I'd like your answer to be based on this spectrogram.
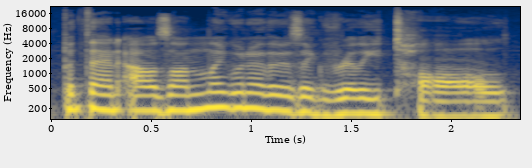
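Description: A woman's voice: lowish voice, fast, a little mellow. A young woman co-hosting a podcast, telling long stories in casual chat, peppered with "like". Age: young adult. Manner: rambling storytelling, full of "like". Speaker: podcast co-host.

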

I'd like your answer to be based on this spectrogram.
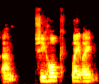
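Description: A man's voice: mid-range voice, fairly even intonation, unhurried, vocal fry, fairly bright tone, poor audio. A man in a casual chat, speaking hesitantly and trailing off as he shares opinions.

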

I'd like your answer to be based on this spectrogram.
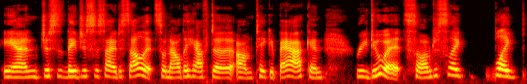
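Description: Woman co-host, higher voice, animated profane gaming rant. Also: normal speed. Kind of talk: casual gaming chat.

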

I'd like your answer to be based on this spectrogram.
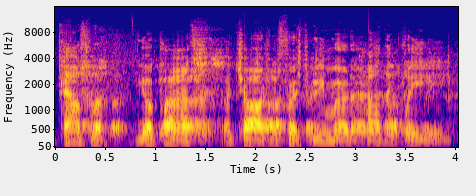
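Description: An actor playing a strict older male judge who scolds and commands in a gruff voice. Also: mid-range voice, moderate pace, fairly bright tone, slight background noise, lightly acted. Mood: stern. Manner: scolding, impatient. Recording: echoey film clip audio.

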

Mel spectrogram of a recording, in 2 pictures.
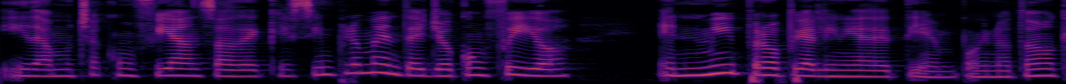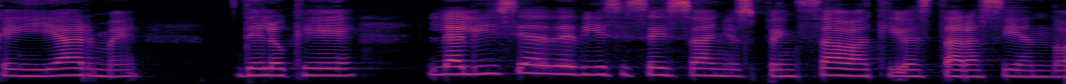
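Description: A twenty-three-year-old woman hosts her own podcast, speaking casually and reflectively in a medium-pitched, somewhat dark voice. She's chatty, frequently restarts her phrases, and drops English words into her speech.

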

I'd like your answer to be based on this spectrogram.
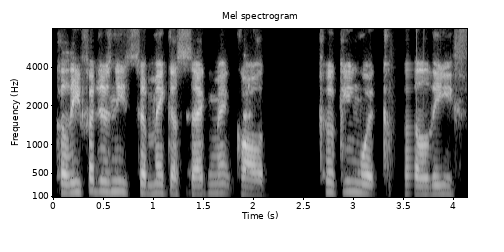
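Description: A man's voice: a little high, fairly even intonation, moderate pace, no room sound, muffled recording. A man in a casual chat over a video call, spinning absurd jokes. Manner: joking, absurd riffs.

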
